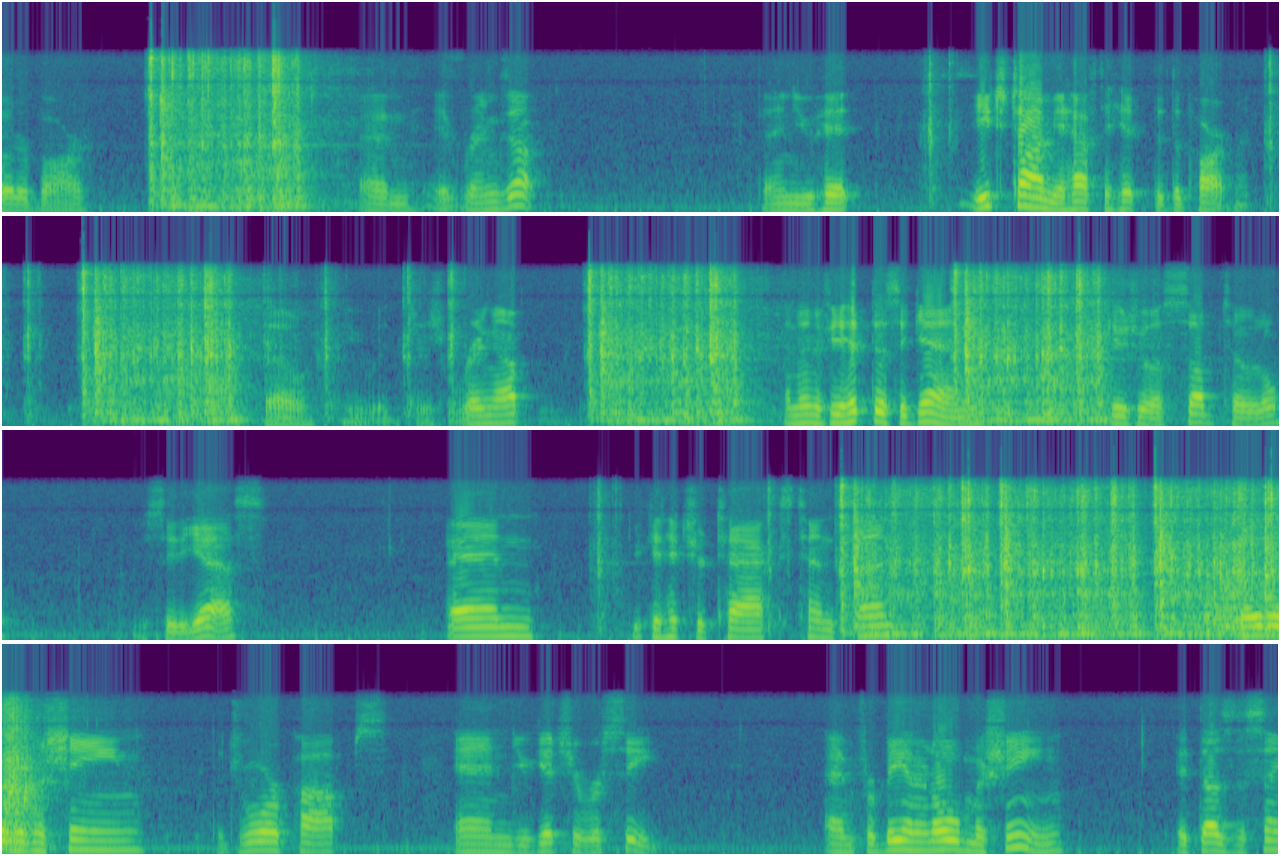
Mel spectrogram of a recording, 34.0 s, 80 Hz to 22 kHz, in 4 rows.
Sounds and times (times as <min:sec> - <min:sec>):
Speech: 0:00.0 - 0:00.6, 0:02.4 - 0:03.7, 0:05.0 - 0:05.8, 0:06.4 - 0:08.4, 0:10.2 - 0:12.1, 0:13.7 - 0:15.0, 0:15.9 - 0:17.1, 0:17.9 - 0:18.8, 0:20.0 - 0:20.6, 0:21.2 - 0:23.0, 0:25.1 - 0:30.0, 0:31.0 - 0:32.7, 0:33.4 - 0:34.0
Cash register: 0:01.0 - 0:02.5, 0:09.0 - 0:11.6, 0:12.4 - 0:13.9, 0:14.8 - 0:16.2, 0:22.6 - 0:26.0.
